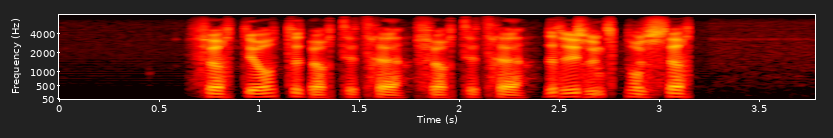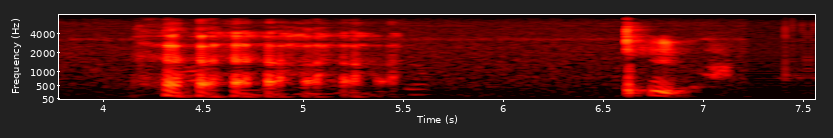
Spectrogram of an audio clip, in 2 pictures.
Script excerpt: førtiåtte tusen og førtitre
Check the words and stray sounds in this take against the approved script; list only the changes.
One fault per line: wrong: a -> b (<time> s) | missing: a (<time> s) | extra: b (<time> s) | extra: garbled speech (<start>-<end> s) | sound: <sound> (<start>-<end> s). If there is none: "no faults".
wrong: tusen -> førtitre (1.3 s)
extra: garbled speech (2.4-3.2 s)
sound: laugh (4.2-5.7 s)
sound: cough (6.6-7.2 s)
